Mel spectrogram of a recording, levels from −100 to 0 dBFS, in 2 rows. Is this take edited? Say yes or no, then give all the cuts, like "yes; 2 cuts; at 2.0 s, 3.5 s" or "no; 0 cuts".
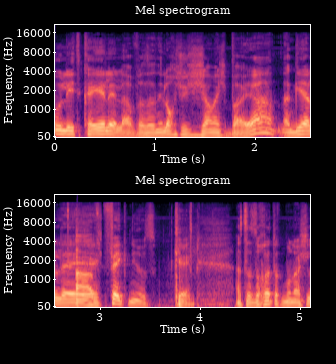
yes; 1 cut; at 3.0 s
